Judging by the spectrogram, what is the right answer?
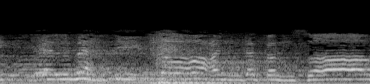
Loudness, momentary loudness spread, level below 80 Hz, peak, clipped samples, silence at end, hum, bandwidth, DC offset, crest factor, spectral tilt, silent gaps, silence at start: -18 LUFS; 6 LU; -26 dBFS; -4 dBFS; under 0.1%; 0 s; none; 5.2 kHz; under 0.1%; 12 dB; -10.5 dB/octave; none; 0 s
